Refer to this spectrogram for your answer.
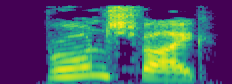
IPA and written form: ˈbʁaʊ̯nʃvaɪ̯k (Braunschweig)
